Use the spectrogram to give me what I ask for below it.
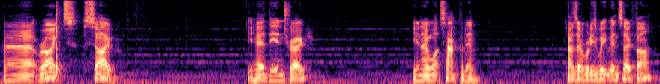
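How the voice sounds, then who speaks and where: A man's voice: on the low side, a little slow, pauses often, pushed and bright, soft background music. A man chatting casually and self-deprecatingly as game master of a streamed tabletop game.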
